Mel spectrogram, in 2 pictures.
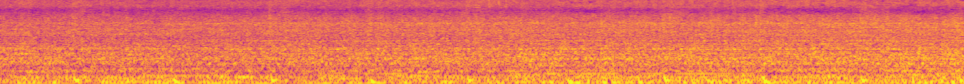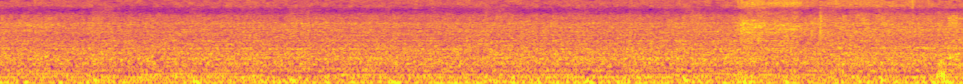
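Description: A portable tire inflator air compressor pumps up a car tire at the roadside, a steady close mechanical buzz and hum running evenly without pause throughout.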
